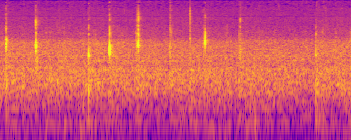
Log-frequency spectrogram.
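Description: Eating rice and curry by hand: irregular small wet clicks and smacks over a steady hiss, the sharpest about a second and a half in.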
